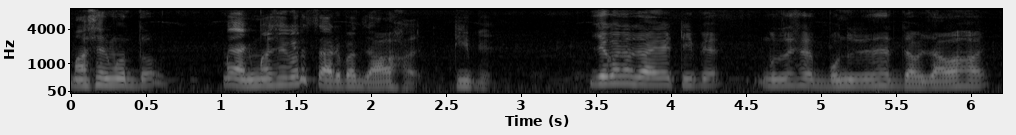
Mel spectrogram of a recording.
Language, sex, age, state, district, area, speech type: Bengali, male, 18-30, West Bengal, Uttar Dinajpur, urban, spontaneous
